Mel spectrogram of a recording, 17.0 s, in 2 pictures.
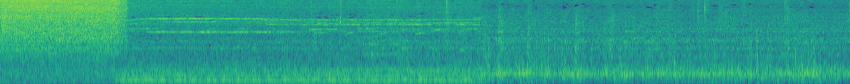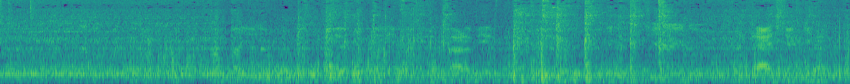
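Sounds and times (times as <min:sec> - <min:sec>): low hum: 0:01.2 - 0:05.0
train wheels rumbling: 0:01.2 - 0:17.0
faint high squeal: 0:01.3 - 0:04.9.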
